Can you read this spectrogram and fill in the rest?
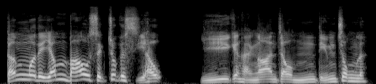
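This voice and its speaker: Animated Cantonese male storyteller. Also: mid-range voice, a little fast, no echo, studio quality. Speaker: audio drama narrator. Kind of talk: dramatic first-person scripted storytelling.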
